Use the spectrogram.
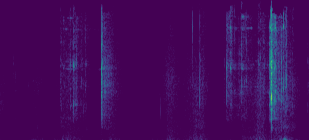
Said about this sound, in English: So I'm just going to let him catch something so you get the idea, right? Just, it's a simple thing. You've seen people do this before. Now, we're testing your ability. Yeah, you're ready. Yes. Because he's got to catch some keys.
